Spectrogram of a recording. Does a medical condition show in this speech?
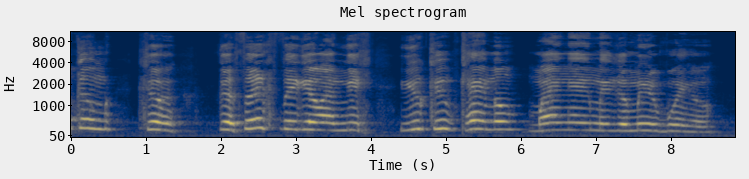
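Yes: cerebral palsy; affects speech.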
